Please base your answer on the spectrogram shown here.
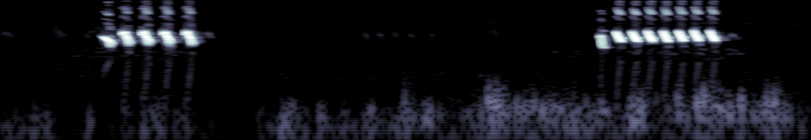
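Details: European greenfinch song used for trapping and song training: two strong bursts of rapid, ringing trilled notes, five then eight quick repeated elements, separated by a pause with soft low rumbling.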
